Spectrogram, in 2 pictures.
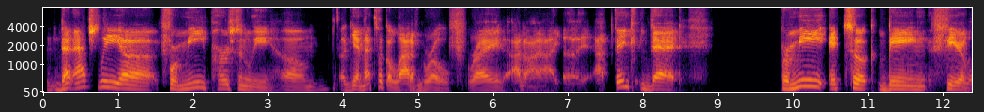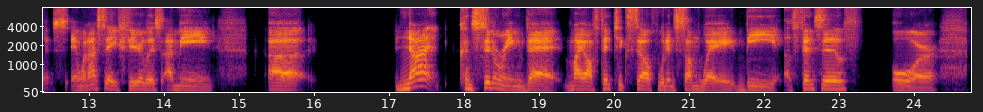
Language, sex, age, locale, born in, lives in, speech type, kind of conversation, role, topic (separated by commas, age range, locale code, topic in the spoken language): English, male, 40-44, en-US, United States, United States, conversation, podcast, guest, Why is it important to stay true to yourself, even when it’s difficult?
